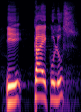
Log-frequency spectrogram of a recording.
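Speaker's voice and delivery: caeculus slow and careful, ca-e-cu-lus; Latin word. Shown as a demonstration. Teacher explaining etymology, says caeculus slowly. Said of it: "que es cieguito".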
